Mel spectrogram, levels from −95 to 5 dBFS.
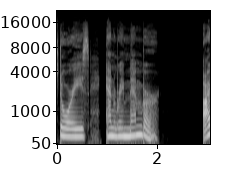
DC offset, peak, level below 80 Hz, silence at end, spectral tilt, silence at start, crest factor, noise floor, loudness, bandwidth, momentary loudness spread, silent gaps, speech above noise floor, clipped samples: under 0.1%; -6 dBFS; -62 dBFS; 0 s; -6 dB/octave; 0.05 s; 20 dB; under -90 dBFS; -24 LUFS; 13.5 kHz; 13 LU; 0.91-0.97 s, 2.26-2.91 s; over 67 dB; under 0.1%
